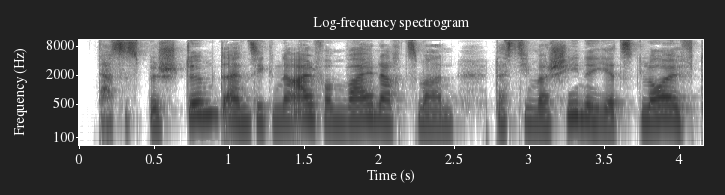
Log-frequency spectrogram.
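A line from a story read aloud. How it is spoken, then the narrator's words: Called out. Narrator (German): rief Tim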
